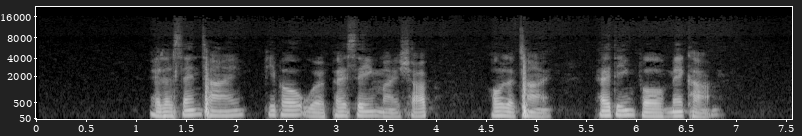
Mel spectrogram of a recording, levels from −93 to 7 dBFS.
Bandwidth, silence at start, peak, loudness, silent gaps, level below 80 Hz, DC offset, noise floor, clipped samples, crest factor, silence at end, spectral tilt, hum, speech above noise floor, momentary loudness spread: 14 kHz; 1.15 s; -2 dBFS; -22 LUFS; none; -54 dBFS; under 0.1%; -68 dBFS; under 0.1%; 22 dB; 0.75 s; -7.5 dB/octave; none; 47 dB; 10 LU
